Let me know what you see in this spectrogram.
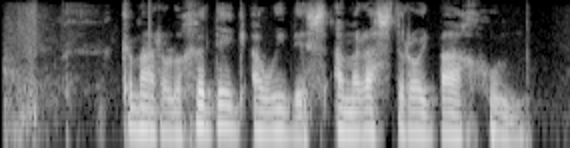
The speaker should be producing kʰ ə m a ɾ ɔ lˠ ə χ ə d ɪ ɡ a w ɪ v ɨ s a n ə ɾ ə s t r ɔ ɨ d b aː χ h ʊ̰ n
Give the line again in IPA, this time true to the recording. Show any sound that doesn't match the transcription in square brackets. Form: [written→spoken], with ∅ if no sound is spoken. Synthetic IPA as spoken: kʰ ə m a ɾ ɔ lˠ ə χ ə d ɪ ɡ a w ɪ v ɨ s a [n→m] ə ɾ [ə→a] s t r ɔ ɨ d b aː χ h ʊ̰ n

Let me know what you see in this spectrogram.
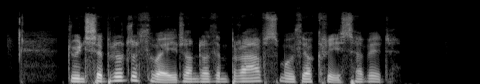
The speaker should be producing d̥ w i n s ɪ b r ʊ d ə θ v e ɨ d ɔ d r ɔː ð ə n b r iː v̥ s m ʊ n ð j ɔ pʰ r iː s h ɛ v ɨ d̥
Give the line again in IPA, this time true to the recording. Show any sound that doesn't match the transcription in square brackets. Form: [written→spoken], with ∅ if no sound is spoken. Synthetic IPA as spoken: d̥ w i n s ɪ b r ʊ d ə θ [v→w] e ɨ d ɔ [d→n] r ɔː ð ə n b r [iː→aː] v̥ s m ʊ [n→∅] ð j ɔ [pʰ→kʰ] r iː s h ɛ v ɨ d̥

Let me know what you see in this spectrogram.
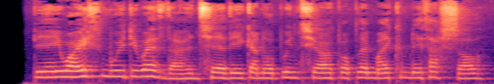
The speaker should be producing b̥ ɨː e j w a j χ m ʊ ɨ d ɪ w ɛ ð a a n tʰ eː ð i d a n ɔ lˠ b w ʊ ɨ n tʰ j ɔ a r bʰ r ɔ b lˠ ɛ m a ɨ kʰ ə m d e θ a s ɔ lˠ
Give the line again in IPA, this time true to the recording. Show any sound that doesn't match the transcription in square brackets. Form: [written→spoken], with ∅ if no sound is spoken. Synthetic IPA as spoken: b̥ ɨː e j w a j [χ→θ] m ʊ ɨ d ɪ w ɛ ð a [a→ə] n tʰ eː ð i [d→ɡ] a n ɔ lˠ b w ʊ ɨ n tʰ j ɔ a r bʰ r ɔ b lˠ ɛ m a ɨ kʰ ə m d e θ a s ɔ lˠ

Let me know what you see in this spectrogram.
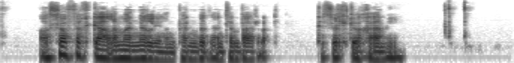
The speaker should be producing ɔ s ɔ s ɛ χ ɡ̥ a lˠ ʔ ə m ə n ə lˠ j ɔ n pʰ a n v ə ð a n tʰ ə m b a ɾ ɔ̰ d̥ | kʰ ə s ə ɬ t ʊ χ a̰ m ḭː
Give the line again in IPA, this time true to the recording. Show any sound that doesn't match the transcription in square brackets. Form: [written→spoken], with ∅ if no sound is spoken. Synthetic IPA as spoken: ɔ s ɔ [s→f] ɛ χ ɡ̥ a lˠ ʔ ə m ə n ə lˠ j ɔ n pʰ a n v ə ð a n tʰ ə m b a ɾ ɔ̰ d̥ | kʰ ə s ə ɬ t ʊ χ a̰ m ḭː

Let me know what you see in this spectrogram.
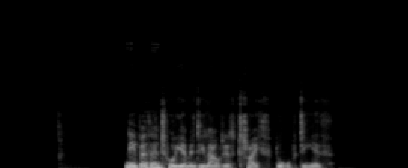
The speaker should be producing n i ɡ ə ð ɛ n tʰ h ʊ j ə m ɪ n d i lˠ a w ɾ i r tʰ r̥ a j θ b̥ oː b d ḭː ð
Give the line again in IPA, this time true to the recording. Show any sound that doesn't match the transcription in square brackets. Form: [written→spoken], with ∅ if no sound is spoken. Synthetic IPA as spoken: n i [ɡ→b] ə ð ɛ n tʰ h ʊ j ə m ɪ n d i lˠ a w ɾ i r tʰ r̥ a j θ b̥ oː b d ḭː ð

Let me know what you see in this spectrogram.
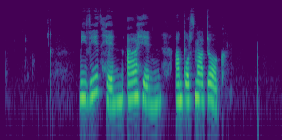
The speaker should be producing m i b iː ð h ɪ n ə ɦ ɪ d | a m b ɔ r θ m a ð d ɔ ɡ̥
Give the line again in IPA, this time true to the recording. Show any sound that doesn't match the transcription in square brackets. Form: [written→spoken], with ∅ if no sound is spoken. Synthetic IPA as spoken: m i [b→v] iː ð h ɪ n [ə→a] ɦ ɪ [d→n] | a m b ɔ r θ m a [ð→∅] d ɔ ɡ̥

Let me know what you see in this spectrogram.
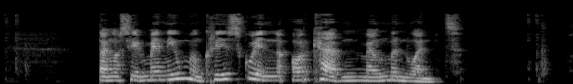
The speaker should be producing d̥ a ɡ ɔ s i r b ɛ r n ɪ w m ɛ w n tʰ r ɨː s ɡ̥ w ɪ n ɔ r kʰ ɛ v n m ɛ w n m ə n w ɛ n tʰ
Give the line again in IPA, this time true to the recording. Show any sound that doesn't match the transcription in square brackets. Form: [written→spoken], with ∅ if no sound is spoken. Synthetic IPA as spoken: d̥ a [ɡ→ŋ] ɔ s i r [b→m] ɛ [r→∅] n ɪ w m ɛ w n [tʰ→kʰ] r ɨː s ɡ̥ w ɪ n ɔ r kʰ ɛ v n m ɛ w n m ə n w ɛ n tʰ

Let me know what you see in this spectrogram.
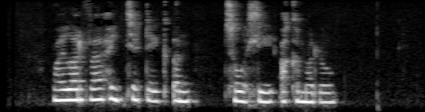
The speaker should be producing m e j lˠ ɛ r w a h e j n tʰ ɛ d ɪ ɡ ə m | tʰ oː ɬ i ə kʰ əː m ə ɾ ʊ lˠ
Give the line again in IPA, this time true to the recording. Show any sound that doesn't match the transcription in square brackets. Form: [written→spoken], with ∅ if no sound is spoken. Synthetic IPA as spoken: m [e→a] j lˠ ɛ r [w→v] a h e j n tʰ ɛ d ɪ ɡ ə [m→n] | tʰ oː ɬ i [ə→a] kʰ [əː→ə] m ə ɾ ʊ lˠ

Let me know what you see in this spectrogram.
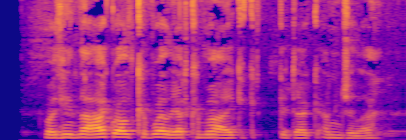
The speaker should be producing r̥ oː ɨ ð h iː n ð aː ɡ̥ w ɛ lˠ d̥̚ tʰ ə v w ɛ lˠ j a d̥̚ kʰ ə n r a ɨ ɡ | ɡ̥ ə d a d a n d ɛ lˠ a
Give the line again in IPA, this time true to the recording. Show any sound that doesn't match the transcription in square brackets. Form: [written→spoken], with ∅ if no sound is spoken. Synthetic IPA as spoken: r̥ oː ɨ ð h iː n ð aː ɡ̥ w ɛ lˠ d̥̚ [tʰ→kʰ] ə v w ɛ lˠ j a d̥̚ kʰ ə [n→m] r a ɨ ɡ | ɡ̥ ə d a [d→ɡ] a n [d→d͡ʒ] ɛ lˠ a

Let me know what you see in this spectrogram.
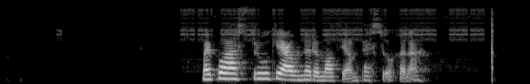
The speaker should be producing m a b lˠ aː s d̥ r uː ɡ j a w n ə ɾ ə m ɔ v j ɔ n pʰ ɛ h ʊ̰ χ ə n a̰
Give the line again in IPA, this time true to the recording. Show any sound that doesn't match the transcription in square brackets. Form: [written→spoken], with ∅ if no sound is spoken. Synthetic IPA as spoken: m a b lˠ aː s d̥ r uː ɡ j a w n ə ɾ ə m ɔ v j ɔ n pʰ ɛ [h→s] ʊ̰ χ ə n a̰

